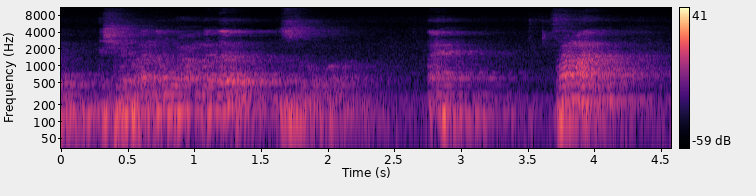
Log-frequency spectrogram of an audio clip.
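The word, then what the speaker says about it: أشهد: oleh orang yang az dia enggak baca huruf hamzah pada kalimat ashadu Enggak dibaca tuh. Enggak dibaca ashadu tapi baca asadu asadu syadu. Ada enggak begitu? Ada. Ada. Mestinya hamzahnya dibaca ashadu.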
